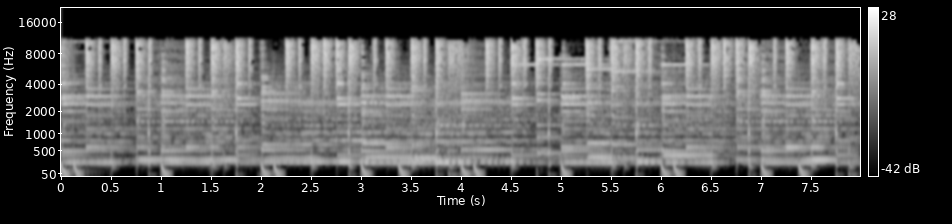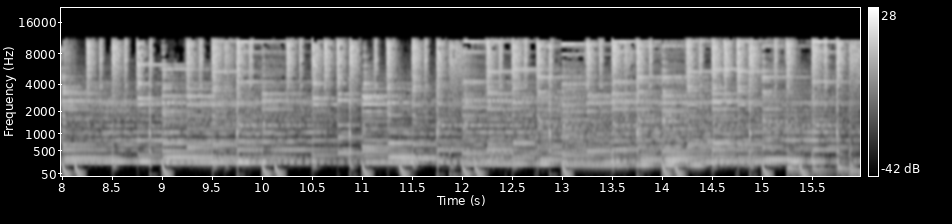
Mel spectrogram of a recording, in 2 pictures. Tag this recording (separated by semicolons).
game; gameloop; games; house; loop; melody; music; sound; techno; tune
